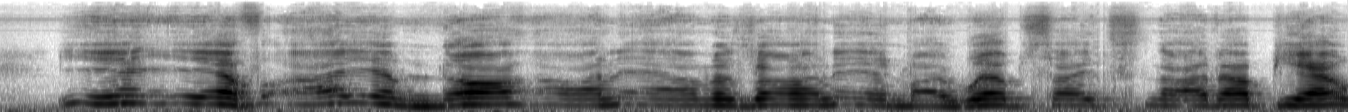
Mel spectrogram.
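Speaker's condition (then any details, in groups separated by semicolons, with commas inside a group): Cerebral palsy; from birth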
